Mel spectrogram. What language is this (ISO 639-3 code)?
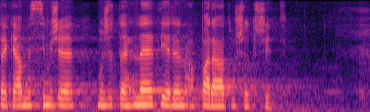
ces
